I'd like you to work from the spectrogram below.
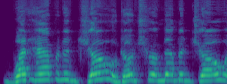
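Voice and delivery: high-pitched imitated disbelief; acted alarm, pitched well up; desperate questioning. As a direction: plead as if nobody believes you. Astronaut desperately questions his crewmate.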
